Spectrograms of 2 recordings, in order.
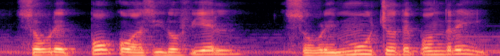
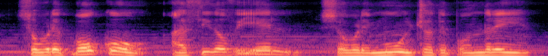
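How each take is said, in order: No difference in how they are said.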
